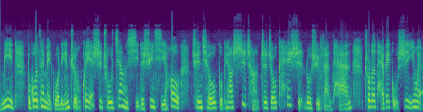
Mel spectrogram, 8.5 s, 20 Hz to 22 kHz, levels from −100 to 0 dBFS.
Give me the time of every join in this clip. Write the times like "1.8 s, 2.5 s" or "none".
1.8 s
